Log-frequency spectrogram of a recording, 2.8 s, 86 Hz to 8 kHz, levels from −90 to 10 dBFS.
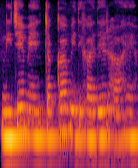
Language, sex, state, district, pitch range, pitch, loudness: Hindi, female, Arunachal Pradesh, Papum Pare, 195-205 Hz, 195 Hz, -16 LUFS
